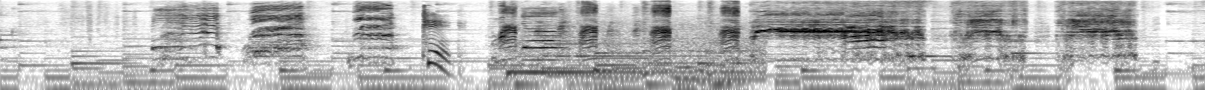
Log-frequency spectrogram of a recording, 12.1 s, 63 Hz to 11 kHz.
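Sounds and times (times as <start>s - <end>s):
cheerful children's music: 0.0s - 12.0s
horse whinnying: 7.5s - 11.6s.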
